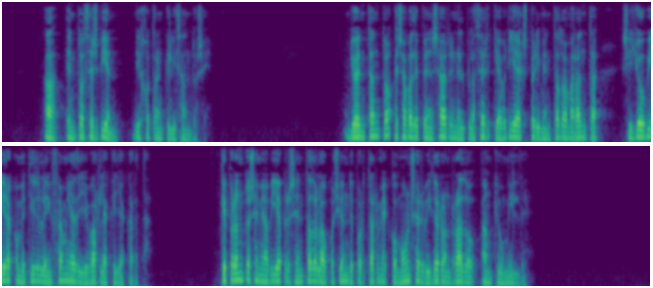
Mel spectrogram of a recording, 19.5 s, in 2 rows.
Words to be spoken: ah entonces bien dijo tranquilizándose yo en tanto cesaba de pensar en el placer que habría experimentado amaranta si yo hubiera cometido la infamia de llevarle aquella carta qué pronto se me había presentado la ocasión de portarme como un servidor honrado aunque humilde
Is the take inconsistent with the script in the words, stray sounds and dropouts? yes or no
no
